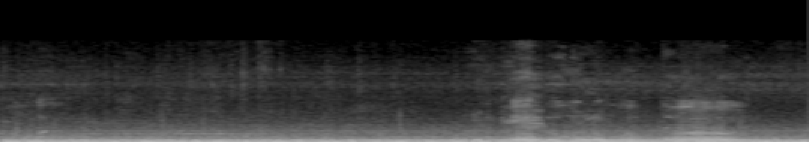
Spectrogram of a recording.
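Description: Steady low rumble of a car's engine and tyres on the road, heard from inside the moving car. Voices talk briefly over it a little past halfway.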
